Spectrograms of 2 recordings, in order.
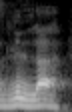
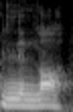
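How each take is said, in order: First: The l sound is thin and light. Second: The l sound is thick and heavy. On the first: The speaker calls it right. "pronounce the word with a thin lam" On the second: The speaker calls it wrong.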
